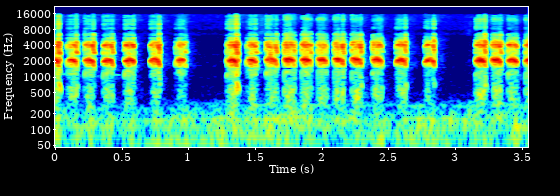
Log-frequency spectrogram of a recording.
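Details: Begging kingfisher chick, fed by its mother with large rats; quick runs of harsh, clipped notes, about three per second, in short bursts separated by brief gaps.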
